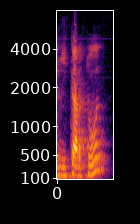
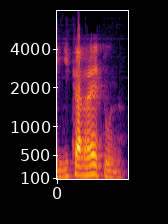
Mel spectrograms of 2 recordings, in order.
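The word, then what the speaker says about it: יכרתון: Alors attention, sous le resh, il y a un tiret. Donc, il faut pas dire yikartun, c'est yikaretun. Yikaretun.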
